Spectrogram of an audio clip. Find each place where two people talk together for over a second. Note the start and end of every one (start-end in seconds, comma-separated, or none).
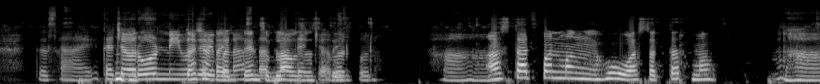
1.9-3.4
